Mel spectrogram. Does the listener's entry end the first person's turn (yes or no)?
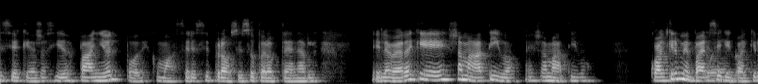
no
